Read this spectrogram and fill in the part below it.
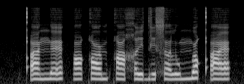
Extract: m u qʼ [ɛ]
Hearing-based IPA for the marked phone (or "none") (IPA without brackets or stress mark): æ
